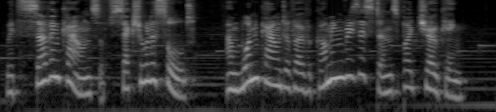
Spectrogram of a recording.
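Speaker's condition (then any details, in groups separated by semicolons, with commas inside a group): No condition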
